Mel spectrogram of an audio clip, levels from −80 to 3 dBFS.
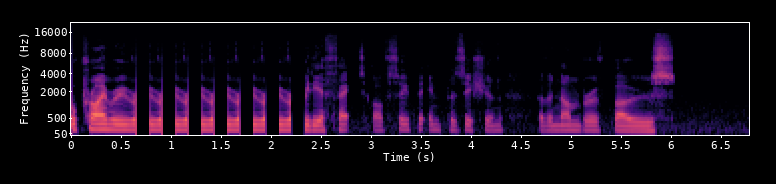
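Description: From 0.64 to 2.35 s, a stutter with silent gaps: a 117 ms burst replays six times every 258 ms, with 141 ms of digital silence between. The likely cause is a stalled stream. A waveform shows identical blocks alternating with flat silent stretches.

From 3.54 to 5.98 s, automatic gain rising: after the input falls about 12 dB, gain climbs about 5 dB, swelling speech and room noise together. The envelope and spectrogram noise floor brighten gradually.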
